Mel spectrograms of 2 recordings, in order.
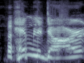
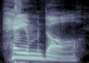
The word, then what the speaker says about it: Heimdall: Let's hear the pronunciation. Freyr. Sure. And Hemledar. No, I don't even. Anyway. Heimdall.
